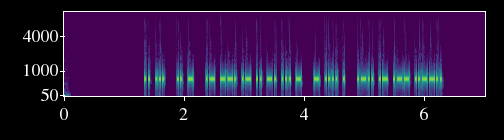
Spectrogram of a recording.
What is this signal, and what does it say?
Morse code, heard as a keyed tone, about 40 wpm, 700 Hz. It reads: IS IT AGAINST THE LAW?
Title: Sentences from Top 1000 Words - Review Part 3 - 40wpm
